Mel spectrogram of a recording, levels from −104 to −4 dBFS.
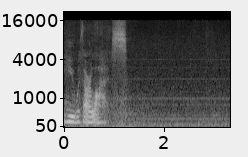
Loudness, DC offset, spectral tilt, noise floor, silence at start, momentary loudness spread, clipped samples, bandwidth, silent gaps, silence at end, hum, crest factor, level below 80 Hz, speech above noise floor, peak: -35 LUFS; under 0.1%; -5 dB/octave; -55 dBFS; 0 s; 24 LU; under 0.1%; 16.5 kHz; none; 0 s; none; 20 dB; -58 dBFS; 22 dB; -18 dBFS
